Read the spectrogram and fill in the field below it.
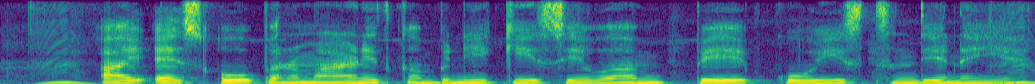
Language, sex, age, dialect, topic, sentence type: Hindi, female, 25-30, Garhwali, banking, statement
